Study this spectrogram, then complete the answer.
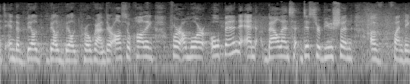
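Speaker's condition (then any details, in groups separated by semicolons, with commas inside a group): No condition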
